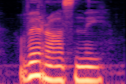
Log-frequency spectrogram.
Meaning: 1. expressive 2. clear, distinct
- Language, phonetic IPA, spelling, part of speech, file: Ukrainian, [ʋeˈraznei̯], виразний, adjective, Uk-виразний.ogg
